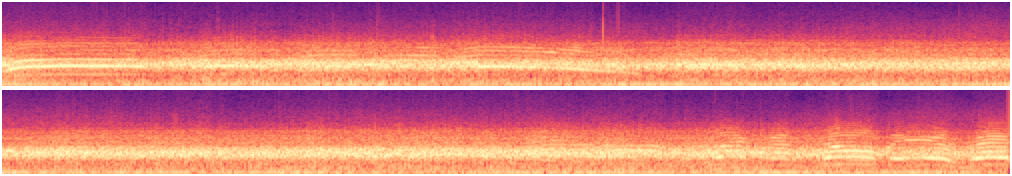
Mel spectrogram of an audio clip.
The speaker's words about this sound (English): Third, Willie Mays just brought this crowd to his feet with a catch, which must have been an optical illusion to a lot of people.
